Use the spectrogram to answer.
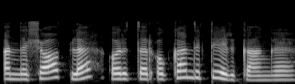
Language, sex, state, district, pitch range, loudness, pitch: Tamil, female, Tamil Nadu, Nilgiris, 235-290 Hz, -16 LUFS, 255 Hz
